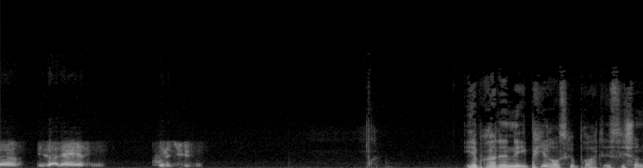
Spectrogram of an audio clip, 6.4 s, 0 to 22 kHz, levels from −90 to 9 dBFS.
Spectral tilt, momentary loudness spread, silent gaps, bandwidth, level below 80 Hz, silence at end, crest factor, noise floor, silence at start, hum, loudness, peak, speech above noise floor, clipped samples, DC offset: -6.5 dB/octave; 18 LU; none; 12.5 kHz; -50 dBFS; 0 s; 20 dB; -65 dBFS; 0 s; none; -28 LUFS; -10 dBFS; 38 dB; under 0.1%; under 0.1%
